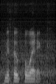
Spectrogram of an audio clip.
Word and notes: mythopoetic: American English

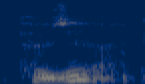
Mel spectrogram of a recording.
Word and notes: poseur: British English

